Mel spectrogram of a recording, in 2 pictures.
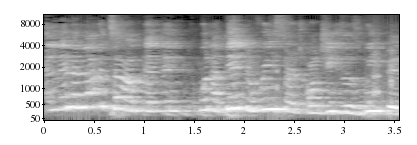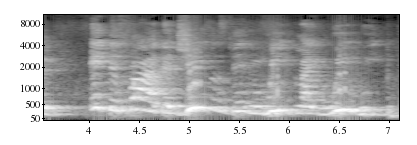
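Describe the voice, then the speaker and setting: A high-voiced woman preaching a sermon, rising into shouted, sing-song runs. She is caught by a phone from across a church sanctuary. The sound booms and rings in a big, echoey hall. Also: expressive, normal speed, distant mic. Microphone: phone camera from across the room.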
